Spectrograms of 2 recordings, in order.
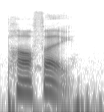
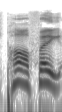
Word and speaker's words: parfait: I want to say parfait. – That's correct. – Good. Because it's spelt like the French just trying to, so they can laugh at everyone else reading their words phonetically. Parfait. Or yeah, parfait. – No. Yes, it's parfait.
